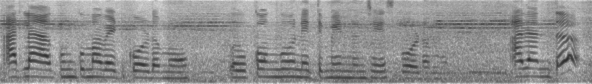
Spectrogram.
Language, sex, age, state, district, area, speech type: Telugu, female, 18-30, Telangana, Mahbubnagar, rural, spontaneous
